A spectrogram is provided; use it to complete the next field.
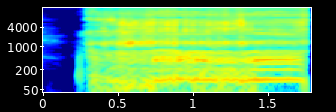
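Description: After a short silence, a loud, deep growl from Buck, a T-Rex with a big red head, bursts in and holds steady, a rough, rumbling roar with a low throaty drone running under it until the end.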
